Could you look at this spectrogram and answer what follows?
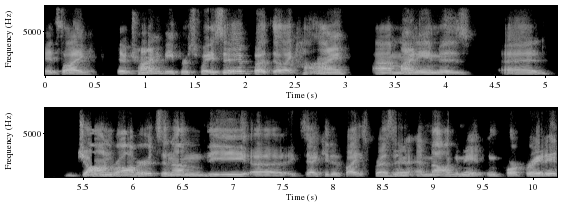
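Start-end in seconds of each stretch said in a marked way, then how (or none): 2.5-10.3 uptalk, each phrase rising at the end. Showing an irritating way people talk when trying to be persuasive, demonstrating up talk. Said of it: "this is called up talk".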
